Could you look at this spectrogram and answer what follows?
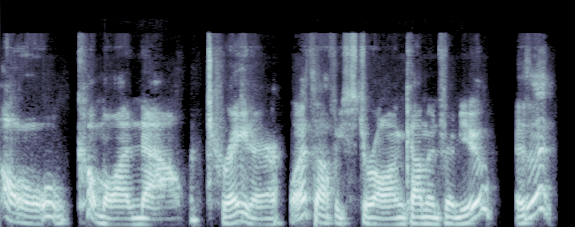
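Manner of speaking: flirty, teasing, sparring banter with swooping pitch. Speaker demonstrates a line in an enemies-to-lovers tone. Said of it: "enemies to lovers tone".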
